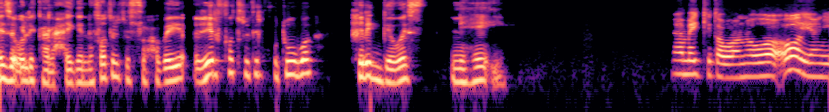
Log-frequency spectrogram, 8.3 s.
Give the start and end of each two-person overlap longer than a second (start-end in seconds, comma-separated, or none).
none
